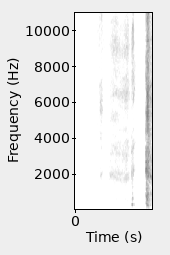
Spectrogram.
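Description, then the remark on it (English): A harsh cough in a few short bursts, with a breathy rasp between them, ending on one loud, forceful hack. No one speaks. “That was a cough, but thank you.”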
